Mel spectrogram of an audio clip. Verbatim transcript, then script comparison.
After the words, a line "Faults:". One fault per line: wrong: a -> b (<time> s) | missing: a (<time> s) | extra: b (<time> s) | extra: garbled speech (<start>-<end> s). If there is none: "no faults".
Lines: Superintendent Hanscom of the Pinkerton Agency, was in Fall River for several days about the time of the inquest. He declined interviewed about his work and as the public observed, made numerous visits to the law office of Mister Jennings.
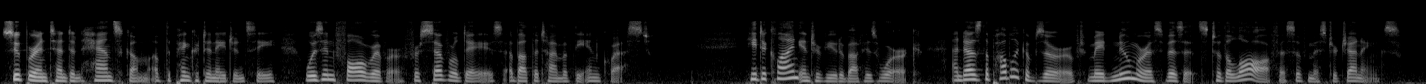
Superintendent Hanscom of the Pinkerton Agency, was in Fall River for several days about the time of the inquest. He declined interviewed about his work and as the public observed, made numerous visits to the law office of Mister Jennings.
Faults:
no faults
